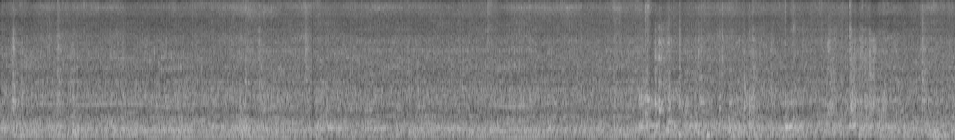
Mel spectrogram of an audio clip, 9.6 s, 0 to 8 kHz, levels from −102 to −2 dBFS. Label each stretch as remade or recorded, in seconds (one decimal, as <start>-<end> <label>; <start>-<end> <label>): 0.0-9.6 remade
